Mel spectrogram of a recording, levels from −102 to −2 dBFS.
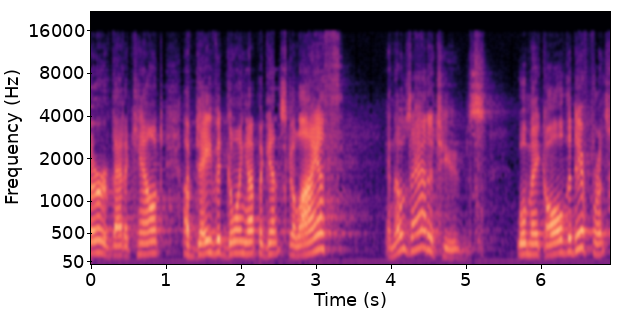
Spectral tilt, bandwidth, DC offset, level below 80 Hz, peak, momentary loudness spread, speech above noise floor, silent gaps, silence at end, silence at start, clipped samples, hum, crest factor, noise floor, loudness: -4 dB/octave; 16 kHz; under 0.1%; -66 dBFS; -2 dBFS; 11 LU; 32 dB; none; 0 s; 0 s; under 0.1%; none; 20 dB; -55 dBFS; -23 LUFS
